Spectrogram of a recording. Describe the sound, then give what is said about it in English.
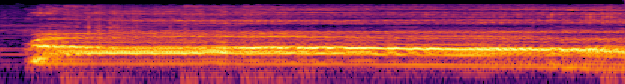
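A voice imitates a rageful roar from a chained creature breaking free: one loud, sustained, rough-edged cry holding a steady pitch for about two seconds. “lets out a rageful roar”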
